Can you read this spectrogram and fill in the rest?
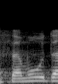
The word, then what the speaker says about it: ثمود: لاحظوا كأن لم يغنوا فيها ألا إن ثمود كفروا. ثمود تجدون فيها ألفا مكتوبة لا تلفظ على رواية حفص، لأن ثمود ممنوع من الصرف على رواية حفص عن عاصم.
